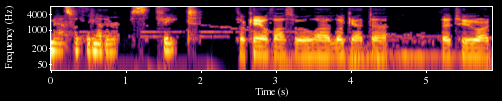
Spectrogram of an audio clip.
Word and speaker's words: Kailthas: By the way, Frank, it's pronounced Kailthas.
